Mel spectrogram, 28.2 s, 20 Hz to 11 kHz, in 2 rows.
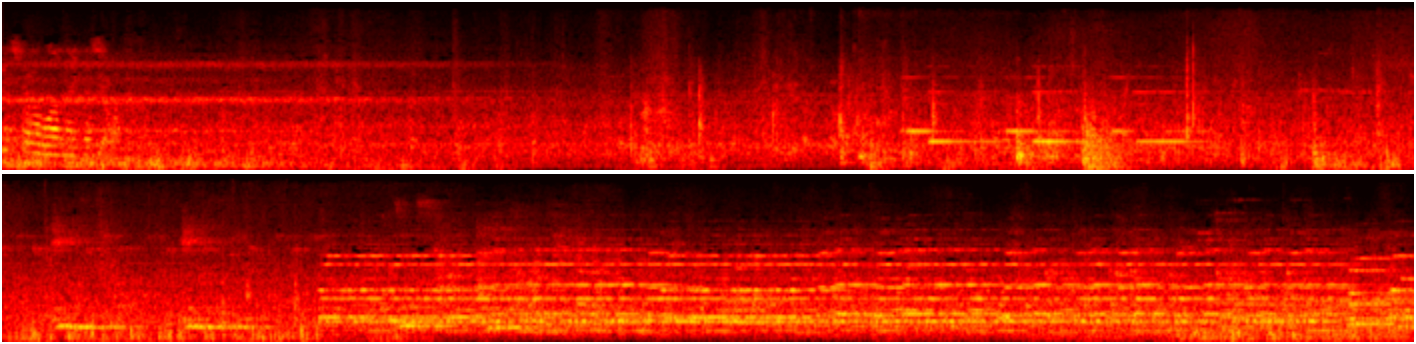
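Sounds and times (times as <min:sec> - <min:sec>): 
commuter train wheel-and-track rumble: 0:00.0 - 0:28.2.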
